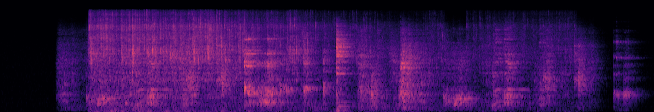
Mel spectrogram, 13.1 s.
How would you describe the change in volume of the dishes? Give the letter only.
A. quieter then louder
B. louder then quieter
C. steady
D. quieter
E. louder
B.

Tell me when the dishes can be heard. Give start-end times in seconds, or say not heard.
1.1-12.6.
